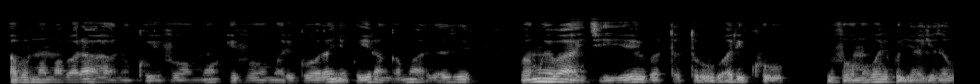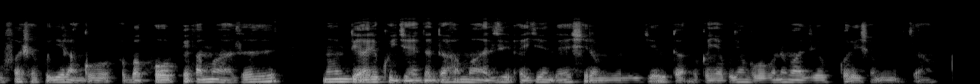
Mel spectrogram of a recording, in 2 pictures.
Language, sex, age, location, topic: Kinyarwanda, male, 18-24, Kigali, health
